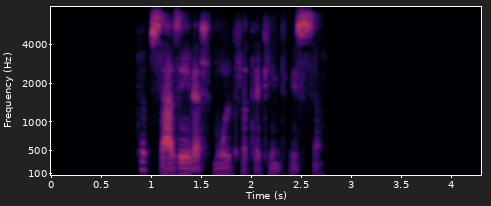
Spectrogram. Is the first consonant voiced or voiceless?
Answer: voiceless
